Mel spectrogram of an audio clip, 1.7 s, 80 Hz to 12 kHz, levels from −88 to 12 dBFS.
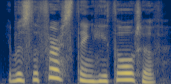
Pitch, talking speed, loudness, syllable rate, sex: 235 Hz, 280 wpm, -16 LUFS, 5.3 syllables/s, female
